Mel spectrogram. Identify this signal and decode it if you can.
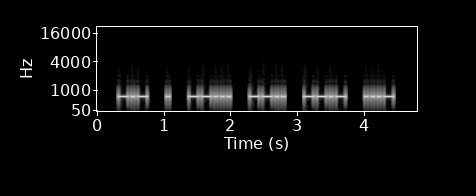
Morse code, heard as a keyed tone, about 25 wpm, spaced as for 18 wpm, 700 Hz. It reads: KE7ZQV
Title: USA Call Signs - 2x Character Spacing - 25wpm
